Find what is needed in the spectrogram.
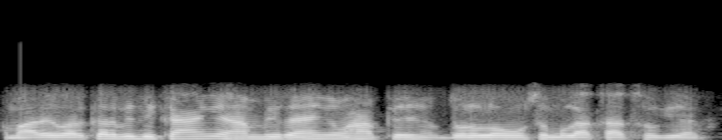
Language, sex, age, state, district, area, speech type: Hindi, male, 30-45, Uttar Pradesh, Chandauli, urban, conversation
